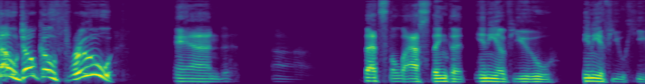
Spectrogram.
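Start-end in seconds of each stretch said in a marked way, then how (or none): 0.0-1.1 very high-pitched shouted yell. Voicing a character warning the group not to go through: Badger yelling. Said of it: "Badger yelling at you guys".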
